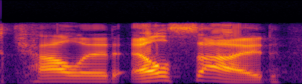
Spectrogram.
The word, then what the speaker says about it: Khaled El Said: That's Khaled El Said, which I learned how to officially pronounce his name, according to him, just today.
